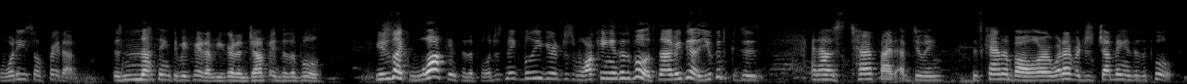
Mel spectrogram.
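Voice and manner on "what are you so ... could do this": ordinary talk, nothing marked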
